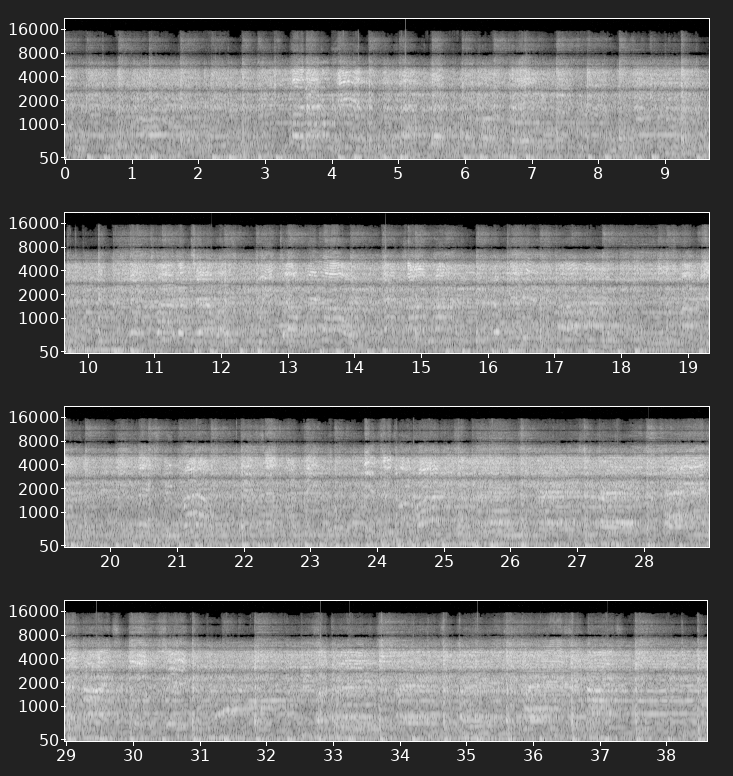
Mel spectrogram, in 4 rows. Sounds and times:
Music: 0:00.0 - 0:38.6.

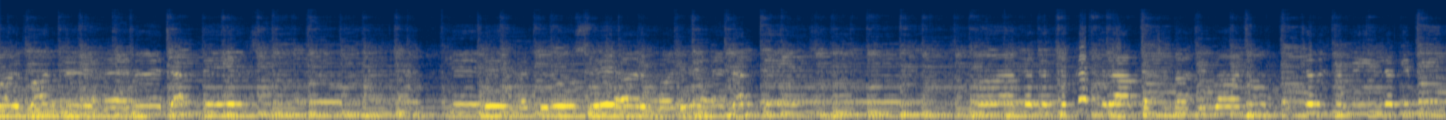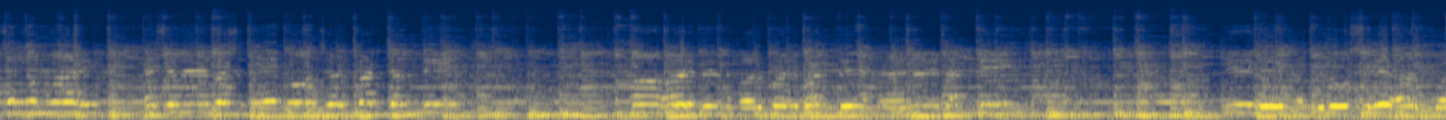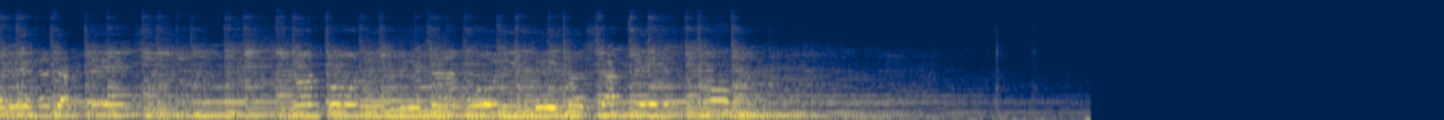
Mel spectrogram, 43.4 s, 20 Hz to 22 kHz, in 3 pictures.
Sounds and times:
Music: 0:00.0 - 0:39.8.

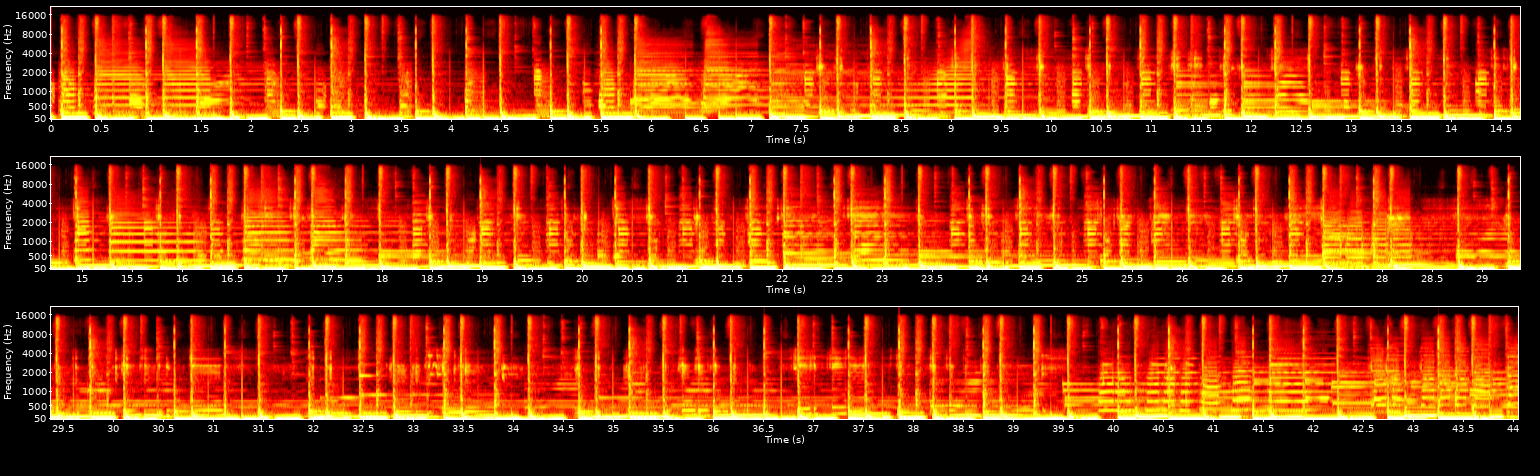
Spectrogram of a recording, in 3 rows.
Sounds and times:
Music: 0:00.0 - 0:44.0.

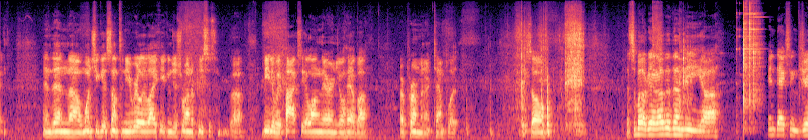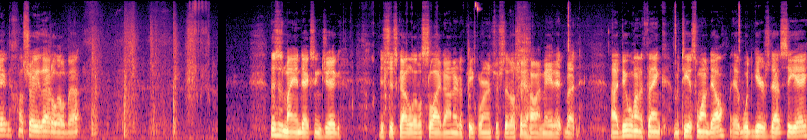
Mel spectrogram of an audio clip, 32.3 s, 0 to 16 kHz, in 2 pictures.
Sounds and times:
Speech: 0:00.8 - 0:07.4, 0:08.0 - 0:09.2, 0:10.4 - 0:11.0, 0:12.5 - 0:14.5, 0:15.4 - 0:17.8, 0:21.6 - 0:23.1, 0:23.7 - 0:27.8, 0:28.4 - 0:32.3.

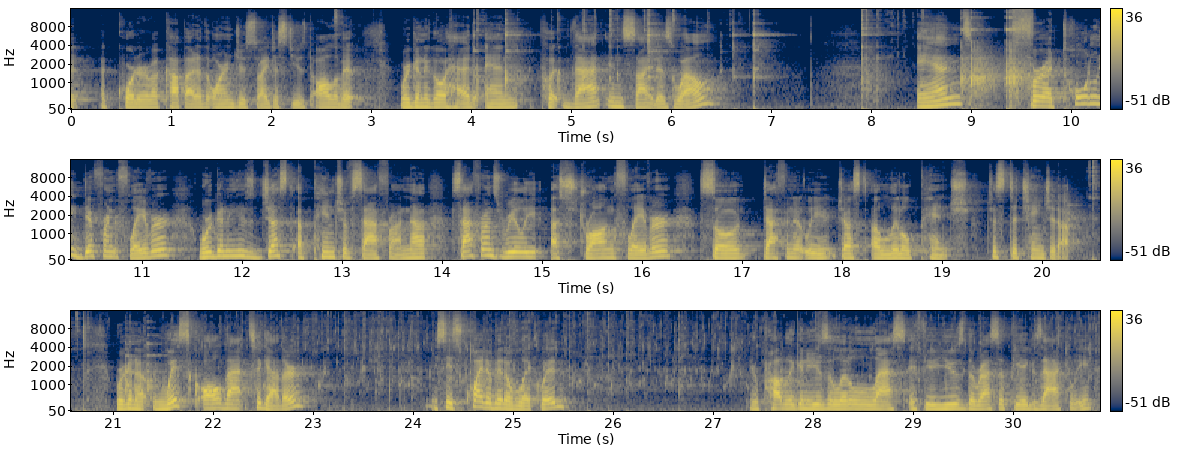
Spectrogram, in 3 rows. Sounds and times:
Speech: 0:00.0 - 0:06.5, 0:08.5 - 0:20.4, 0:21.0 - 0:23.0, 0:24.2 - 0:25.6, 0:27.4 - 0:30.8.

